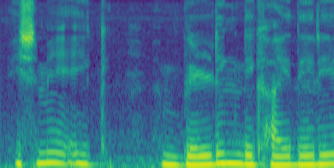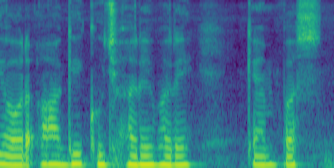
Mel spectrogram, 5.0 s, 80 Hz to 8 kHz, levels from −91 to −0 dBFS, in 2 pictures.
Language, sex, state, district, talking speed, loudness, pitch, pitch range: Hindi, male, Arunachal Pradesh, Lower Dibang Valley, 170 wpm, -14 LUFS, 155 Hz, 150-165 Hz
